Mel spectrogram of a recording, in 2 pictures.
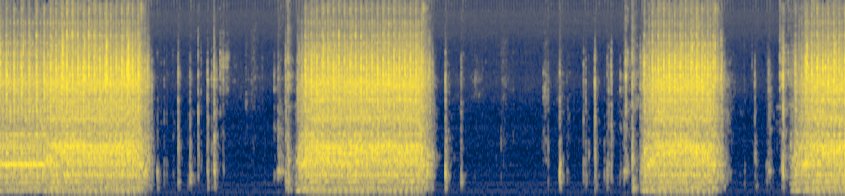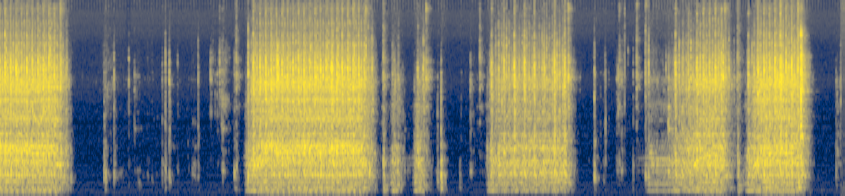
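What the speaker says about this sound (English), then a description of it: "And then we're going to go and sew this together." A sewing machine stitches a lined yoke seam on a Western blouse in several loud, steady bursts of whirring lasting a few seconds each, separated by near-silent pauses.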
